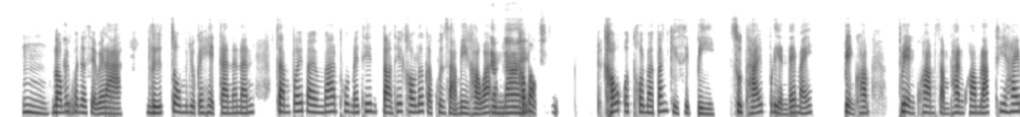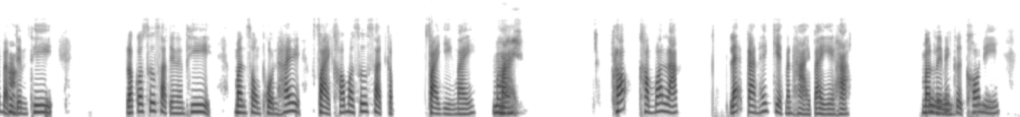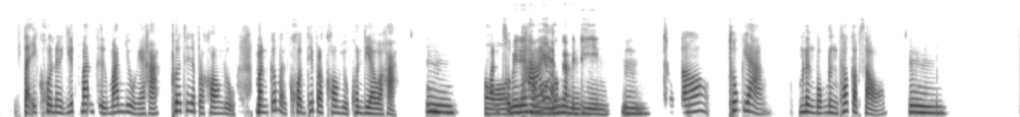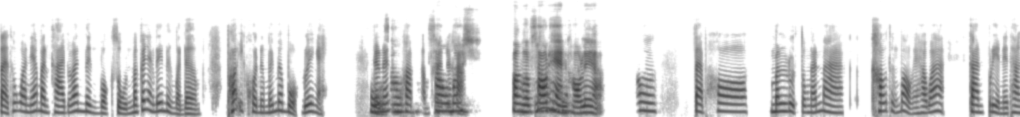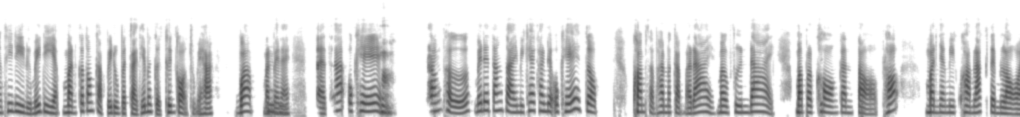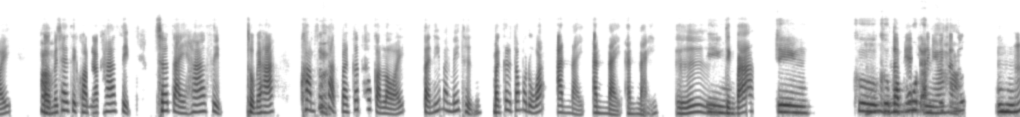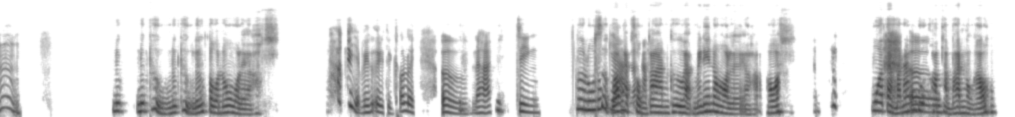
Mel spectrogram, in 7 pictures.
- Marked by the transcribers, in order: "ปานวาด" said as "แปนวาด"; other background noise; other noise; tapping; stressed: "ท้าย"; chuckle; chuckle; laugh; cough; chuckle; chuckle
- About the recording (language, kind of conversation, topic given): Thai, unstructured, อะไรคือสิ่งที่ทำให้ความสัมพันธ์มีความสุข?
